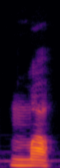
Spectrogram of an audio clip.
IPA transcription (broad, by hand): ɱa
